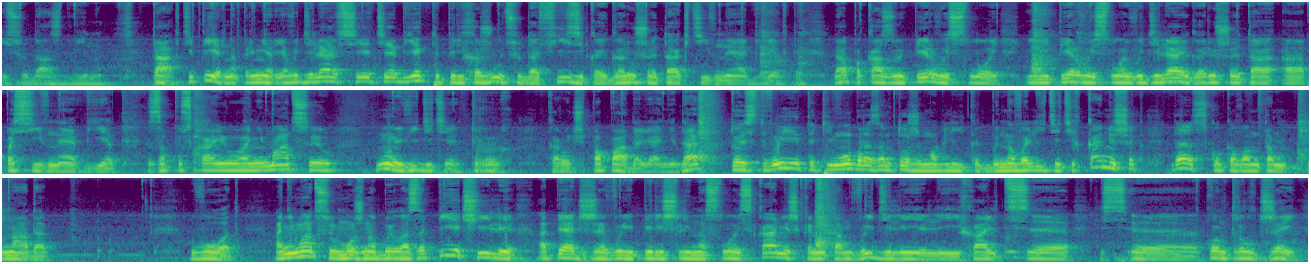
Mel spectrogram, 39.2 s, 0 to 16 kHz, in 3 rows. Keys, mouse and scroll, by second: 0.2-10.9 drag, 8.6-11.4 middle drag, 10.9-15.8 right drag, 13.0-17.5 drag, 17.0-18.8 middle drag, 19.2-34.1 drag, 34.1 a, 34.8 a.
